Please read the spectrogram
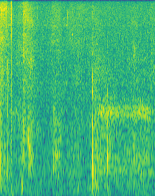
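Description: Faint handling sounds: a few soft ticks and light rubbing as hands move a silicone mould across a plastic work board, the clearest tick about one and a half seconds in.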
